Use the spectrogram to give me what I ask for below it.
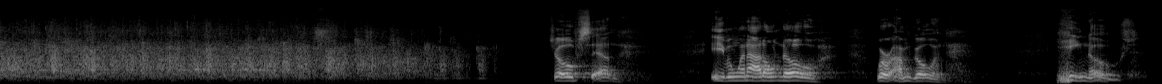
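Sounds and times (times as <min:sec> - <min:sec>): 
audience clapping hands: 0:00.0 - 0:05.2
speech: 0:05.5 - 0:06.4, 0:07.1 - 0:09.7, 0:10.6 - 0:11.4.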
